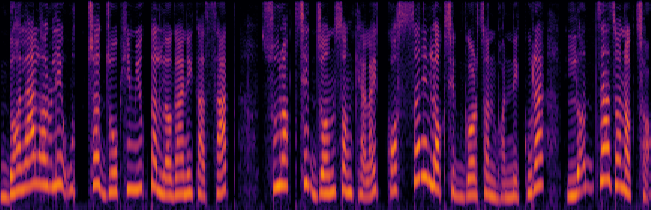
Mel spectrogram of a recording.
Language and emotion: Nepali, disgusted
